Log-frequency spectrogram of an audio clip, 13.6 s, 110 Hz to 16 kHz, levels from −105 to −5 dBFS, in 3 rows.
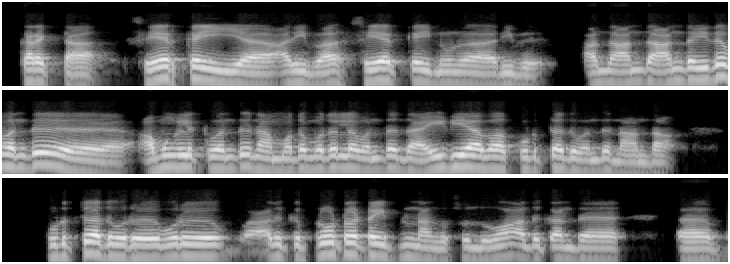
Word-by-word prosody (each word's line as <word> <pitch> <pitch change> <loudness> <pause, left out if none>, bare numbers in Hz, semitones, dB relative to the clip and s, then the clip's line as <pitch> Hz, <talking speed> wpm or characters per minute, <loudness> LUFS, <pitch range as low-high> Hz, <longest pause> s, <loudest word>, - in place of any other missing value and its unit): Correct 145 -3 +1
ஆ, - - +1 0.4
செயற்கை 175 +2 +4 0.5
அறிவா? 125 -1 -1 0.2
செயற்கை 150 0 +2
நுண்ணறிவு 120 -4 -3 0.4
அந்த 135 +2 -4
அந்த 145 +3 -5
அந்த 155 +3 -1
இதை 195 - +2
வந்து 170 +4 +2 0.7
அவர்களுக்கு 170 +1 -1
வந்து 170 +3 -3
நான் 140 -2 -3
முதல் 150 +2 -1
முதலில் 160 -1 +1
வந்து 140 +4 -3
அந்த - - -2 0.2
ஐடியா 170 +1 +4
வாக 150 -2 +2
கொடுத்தது 145 0 -1
வந்து 130 +3 -4
நான் 115 0 -7
தான்! 110 -2 -8 0.6
கொடுத்து 160 +4 -2
அது 160 - +1
ஒரு 150 -1 +5 0.2
ஒரு 160 +1 +1 0.5
அதற்கு 155 0 -3
ப்ரோடோடைப் 170 -2 +2
ன்னு 150 -3 -6
நாங்கள் 125 -2 -8
சொல்லுவோம். 135 +4 -4
அதற்கு 140 -1 -4
அந்த, 130 0 -3 0.6
அ - - -1
அ 125 0 0
145 Hz, 165 wpm, -24 LUFS, 130-160 Hz, 0.7 s, ஒரு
